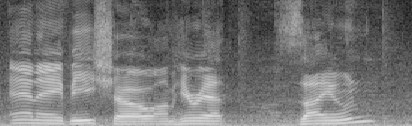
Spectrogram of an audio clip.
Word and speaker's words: Zhiyun: I'm here at ZHIYUN. ZHIYUN. I pronounced that for years wrong.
